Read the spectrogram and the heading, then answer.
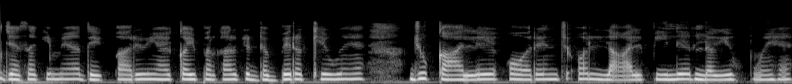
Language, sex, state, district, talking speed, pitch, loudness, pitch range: Hindi, female, Uttar Pradesh, Jyotiba Phule Nagar, 190 wpm, 235 Hz, -15 LUFS, 225-240 Hz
